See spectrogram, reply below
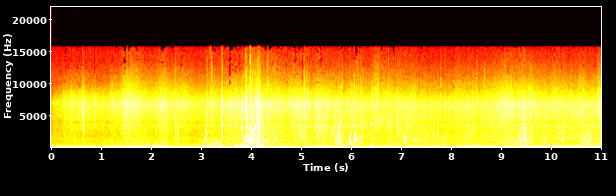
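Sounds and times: water splashing and trickling: 0:03.0 - 0:11.0.

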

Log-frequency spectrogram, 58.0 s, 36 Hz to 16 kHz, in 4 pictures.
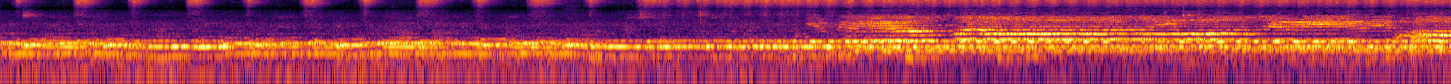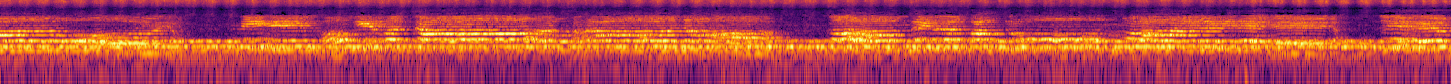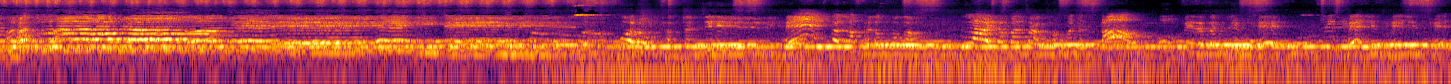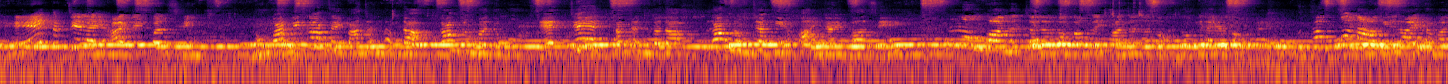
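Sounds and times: bowed fiddles playing melody: 0:00.0 - 0:37.1
women singing together: 0:00.0 - 0:58.0.

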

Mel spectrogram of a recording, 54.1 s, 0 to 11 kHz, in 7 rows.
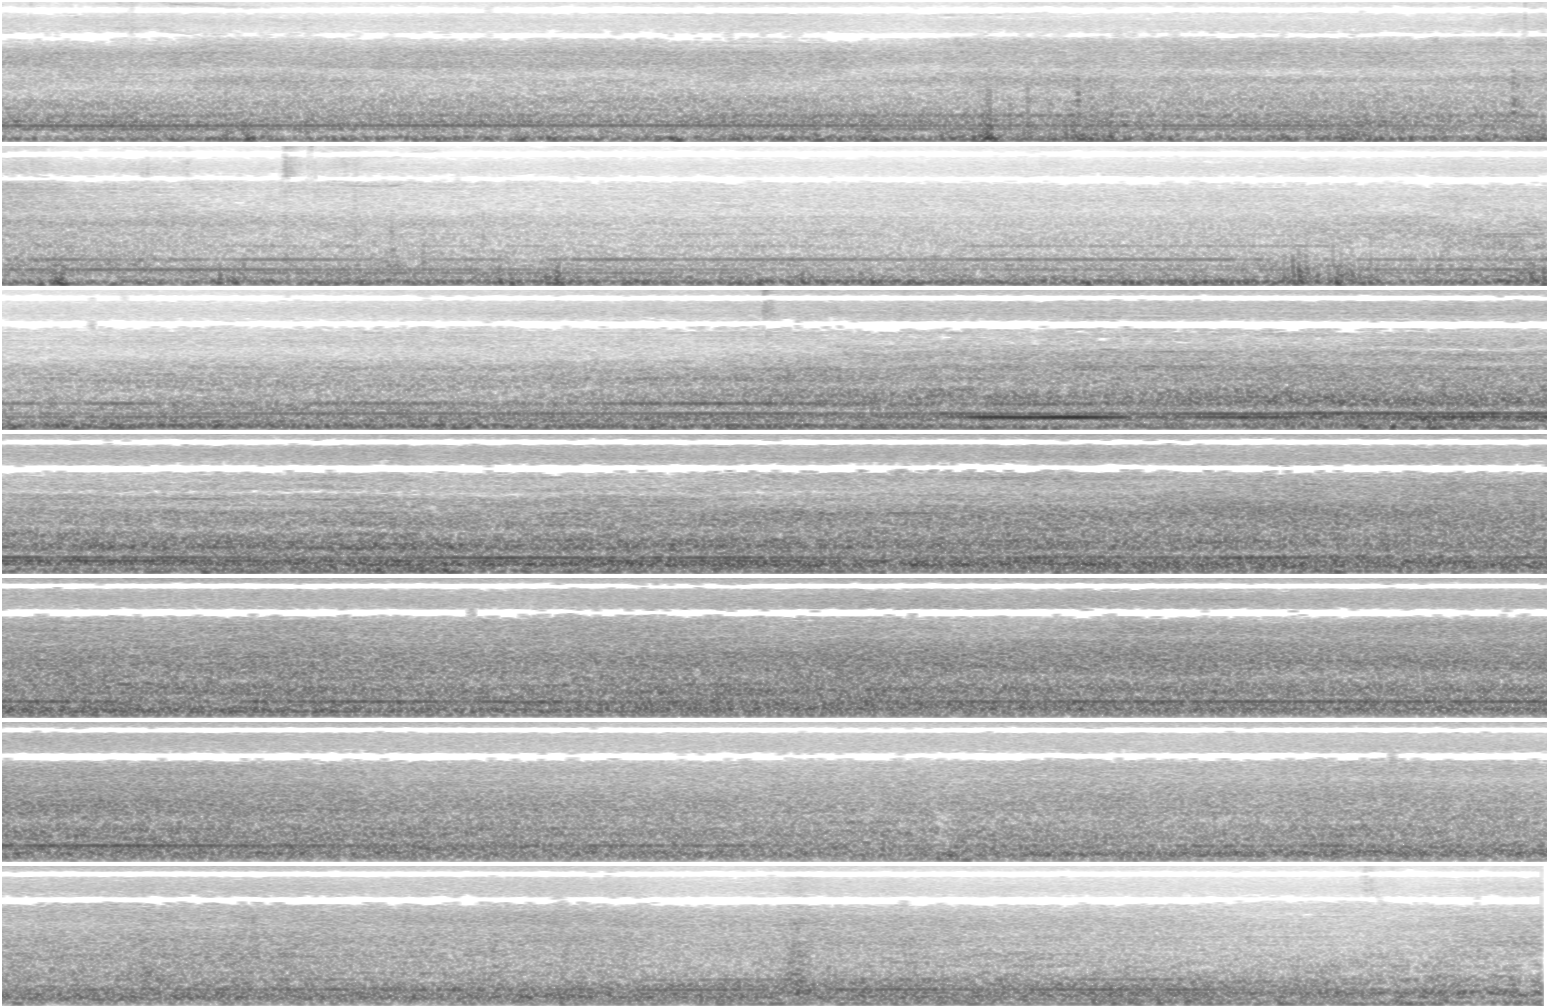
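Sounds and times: harvester engine and hydraulics: 0:00.0 - 0:54.0.

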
